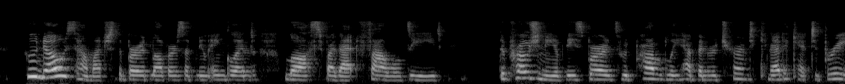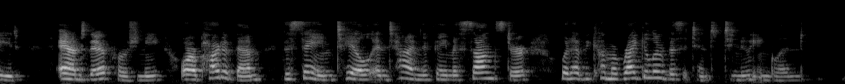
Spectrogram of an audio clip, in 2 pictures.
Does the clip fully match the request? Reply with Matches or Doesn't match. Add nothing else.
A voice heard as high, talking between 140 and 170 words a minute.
Doesn't match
